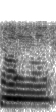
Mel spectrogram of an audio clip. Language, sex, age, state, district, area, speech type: Gujarati, female, 60+, Gujarat, Kheda, rural, conversation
